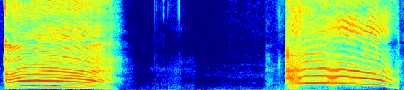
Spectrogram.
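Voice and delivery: high loud scream; shrill fake scream; horror movie scream. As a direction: shriek like a horror victim. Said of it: "a horror movie scream".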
